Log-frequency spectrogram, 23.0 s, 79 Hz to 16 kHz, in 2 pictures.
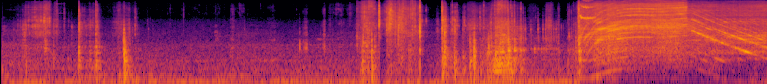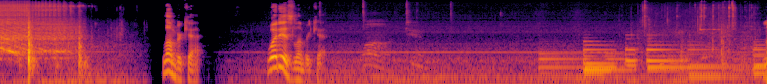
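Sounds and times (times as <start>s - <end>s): power tool running: 8.7s - 13.0s.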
